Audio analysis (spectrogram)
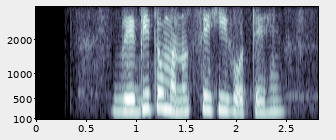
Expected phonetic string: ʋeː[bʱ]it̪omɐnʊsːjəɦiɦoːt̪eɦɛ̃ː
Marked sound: correct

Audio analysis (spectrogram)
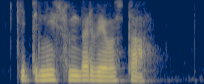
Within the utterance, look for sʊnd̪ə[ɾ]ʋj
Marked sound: correct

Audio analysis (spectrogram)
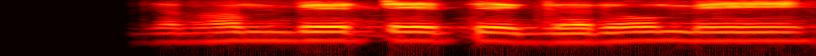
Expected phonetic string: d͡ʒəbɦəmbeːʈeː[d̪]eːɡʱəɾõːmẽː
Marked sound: incorrect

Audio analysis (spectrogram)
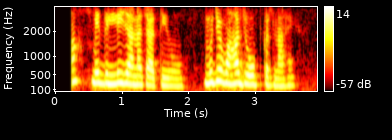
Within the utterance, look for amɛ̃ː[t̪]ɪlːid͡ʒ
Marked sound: incorrect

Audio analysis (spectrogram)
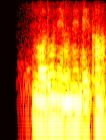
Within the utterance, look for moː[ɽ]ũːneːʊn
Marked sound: incorrect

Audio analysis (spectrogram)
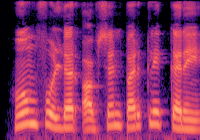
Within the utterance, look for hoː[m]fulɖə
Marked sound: correct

